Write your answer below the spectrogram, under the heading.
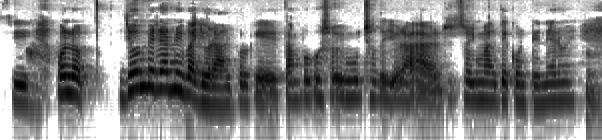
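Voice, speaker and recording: At a moderate pace, the woman talks against a quiet background. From Spain, Fuenlabrada (Madrid); Madrid. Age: 30s. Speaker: footballer; interview guest. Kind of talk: interview. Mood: relaxed, reflective, sometimes emotional. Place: studio. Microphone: studio mic.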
